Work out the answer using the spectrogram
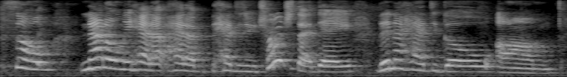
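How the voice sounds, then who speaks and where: A middle-aged American woman telling a casual, humorous personal story in a candid, animated way. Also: a little high, a little slow. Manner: animated, candid, acts out her own thoughts. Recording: echoey room with faint noise.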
